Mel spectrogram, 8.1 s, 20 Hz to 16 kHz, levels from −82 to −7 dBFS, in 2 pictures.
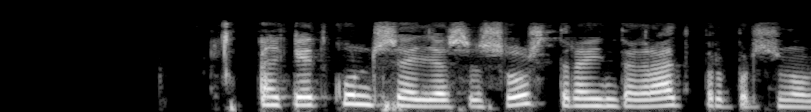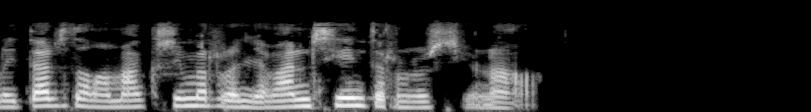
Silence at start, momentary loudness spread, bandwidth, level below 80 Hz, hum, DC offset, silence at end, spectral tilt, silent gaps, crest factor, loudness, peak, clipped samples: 1.1 s; 9 LU; 7.8 kHz; -60 dBFS; none; under 0.1%; 1.45 s; -4.5 dB/octave; 1.22-1.28 s, 3.46-3.52 s; 18 dB; -17 LUFS; 0 dBFS; under 0.1%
